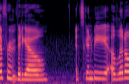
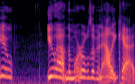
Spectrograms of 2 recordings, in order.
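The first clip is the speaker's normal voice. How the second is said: put-on very old man voice, pitched up; 5 semitones higher than usual. Retelling a debate moment, imitating Biden's super old man voice. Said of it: "in his, like, super old, old man voice".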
